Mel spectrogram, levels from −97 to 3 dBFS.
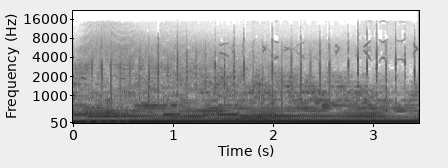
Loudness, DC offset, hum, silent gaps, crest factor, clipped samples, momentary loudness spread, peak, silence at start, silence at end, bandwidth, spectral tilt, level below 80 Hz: -15 LUFS; under 0.1%; none; none; 10 dB; under 0.1%; 1 LU; -4 dBFS; 0 s; 0 s; 7.8 kHz; -7.5 dB/octave; -24 dBFS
